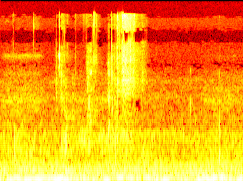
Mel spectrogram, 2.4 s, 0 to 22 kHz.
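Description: A 5-month-old baby gumming and chewing a plastic ring teether: a run of short, wet mouth clicks and smacks, busiest just after a second in.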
